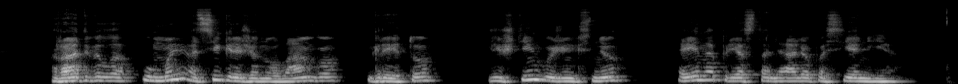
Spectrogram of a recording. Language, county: Lithuanian, Utena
